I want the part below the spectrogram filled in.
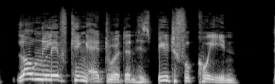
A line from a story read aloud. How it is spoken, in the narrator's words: the people cried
